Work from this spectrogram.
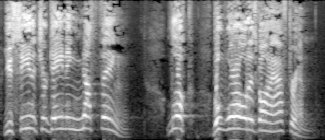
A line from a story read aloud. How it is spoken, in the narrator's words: Others cried out in anxiety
